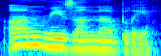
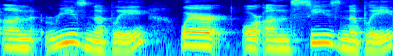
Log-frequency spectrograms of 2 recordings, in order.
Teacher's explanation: Or you can say unreasonably, or unseasonably, where that Z is going to jump a little bit more on that second syllable, and then the N is going to start the nably syllable, and that O syllable is basically just going to get dropped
